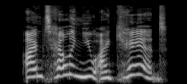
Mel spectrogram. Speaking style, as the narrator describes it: Haley yelled

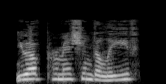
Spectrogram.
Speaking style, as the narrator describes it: He called out

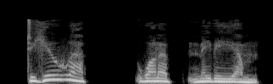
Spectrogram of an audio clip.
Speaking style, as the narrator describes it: she stammered

